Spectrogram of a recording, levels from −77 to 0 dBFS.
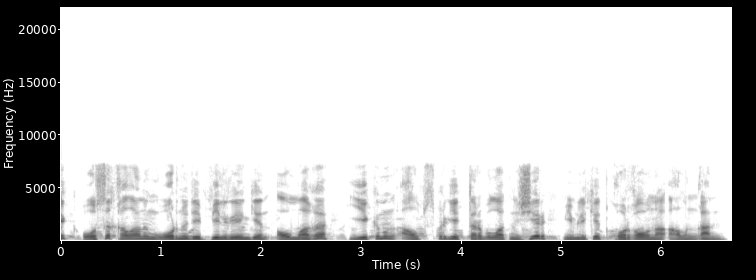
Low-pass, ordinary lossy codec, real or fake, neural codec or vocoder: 7.2 kHz; none; real; none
